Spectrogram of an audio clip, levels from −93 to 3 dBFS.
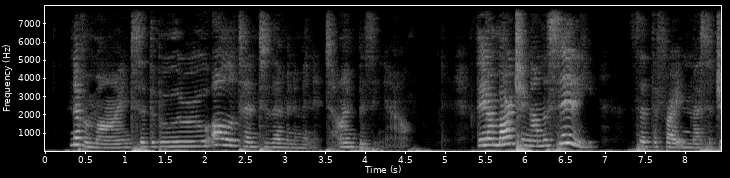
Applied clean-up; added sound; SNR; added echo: none; none; none; reverberation time 0.2 s.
